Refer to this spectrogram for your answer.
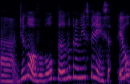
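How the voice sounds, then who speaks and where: Against a quiet background, a woman with a high pitch speaks at a fairly slow pace, her voice swinging very widely in pitch. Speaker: online course teacher. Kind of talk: casual vlog monologue. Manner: many filler sounds.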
